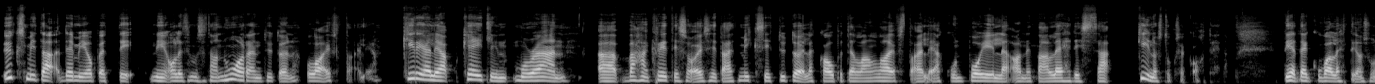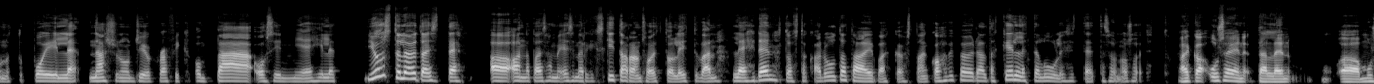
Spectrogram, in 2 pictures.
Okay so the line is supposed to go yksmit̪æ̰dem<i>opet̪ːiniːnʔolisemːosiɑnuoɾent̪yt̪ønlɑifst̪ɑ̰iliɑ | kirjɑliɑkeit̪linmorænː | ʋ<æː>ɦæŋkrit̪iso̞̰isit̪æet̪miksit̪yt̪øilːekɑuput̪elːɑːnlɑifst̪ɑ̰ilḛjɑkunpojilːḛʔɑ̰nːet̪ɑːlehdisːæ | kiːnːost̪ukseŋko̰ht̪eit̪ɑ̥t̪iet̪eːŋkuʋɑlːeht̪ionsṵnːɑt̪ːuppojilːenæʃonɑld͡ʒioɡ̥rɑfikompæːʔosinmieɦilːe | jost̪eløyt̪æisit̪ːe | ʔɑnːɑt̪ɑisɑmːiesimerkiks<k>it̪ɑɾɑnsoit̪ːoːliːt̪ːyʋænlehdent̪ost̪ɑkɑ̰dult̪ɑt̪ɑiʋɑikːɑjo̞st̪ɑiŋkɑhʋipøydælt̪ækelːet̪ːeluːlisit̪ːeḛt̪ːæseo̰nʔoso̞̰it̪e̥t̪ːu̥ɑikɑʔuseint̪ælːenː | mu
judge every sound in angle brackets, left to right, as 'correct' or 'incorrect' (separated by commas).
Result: correct, incorrect, correct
